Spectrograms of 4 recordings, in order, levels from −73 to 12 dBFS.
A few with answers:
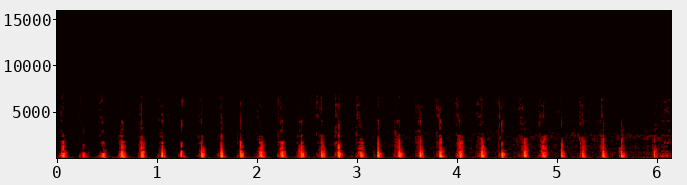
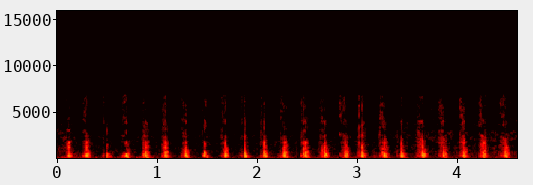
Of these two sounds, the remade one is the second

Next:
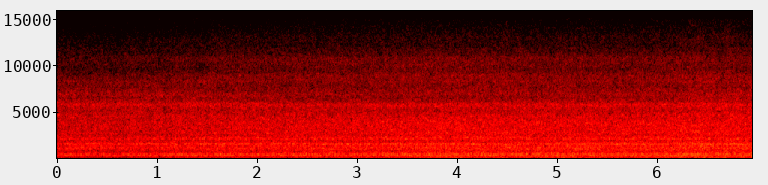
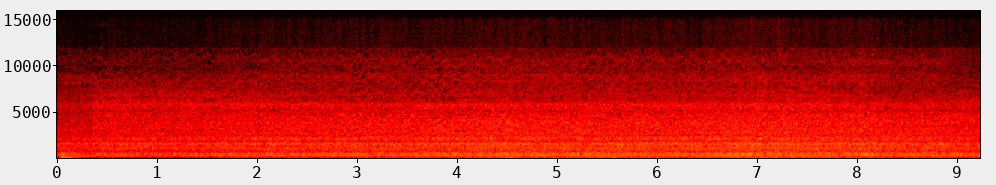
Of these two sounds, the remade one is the first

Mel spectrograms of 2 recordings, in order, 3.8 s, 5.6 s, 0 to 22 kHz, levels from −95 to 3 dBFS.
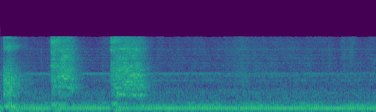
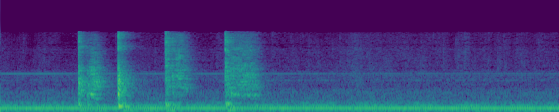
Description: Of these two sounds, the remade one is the first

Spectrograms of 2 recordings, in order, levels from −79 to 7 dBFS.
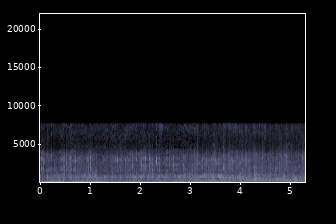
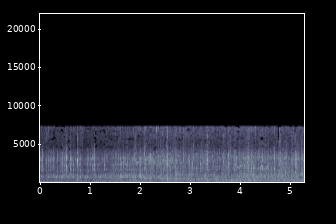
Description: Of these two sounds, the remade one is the first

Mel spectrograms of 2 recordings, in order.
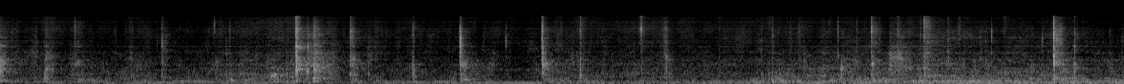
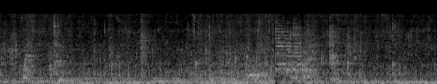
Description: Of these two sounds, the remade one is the first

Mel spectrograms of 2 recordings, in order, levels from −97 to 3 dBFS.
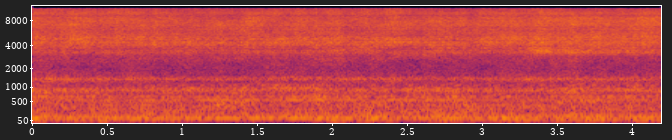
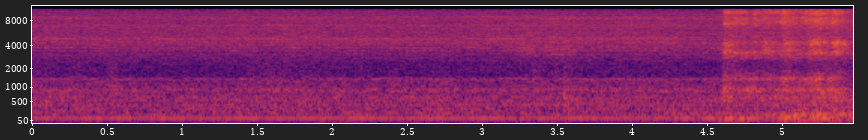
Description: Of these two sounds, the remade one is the first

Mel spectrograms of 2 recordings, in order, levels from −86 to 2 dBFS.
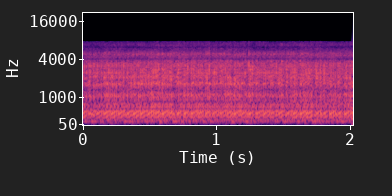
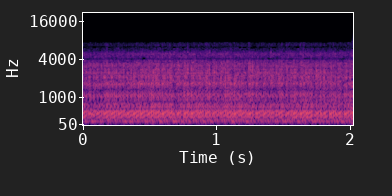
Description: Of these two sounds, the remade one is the first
